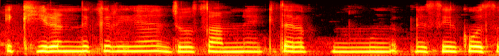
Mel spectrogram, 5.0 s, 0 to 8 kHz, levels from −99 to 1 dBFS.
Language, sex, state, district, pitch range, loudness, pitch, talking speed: Hindi, female, Chhattisgarh, Raipur, 240-255 Hz, -15 LUFS, 250 Hz, 170 wpm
